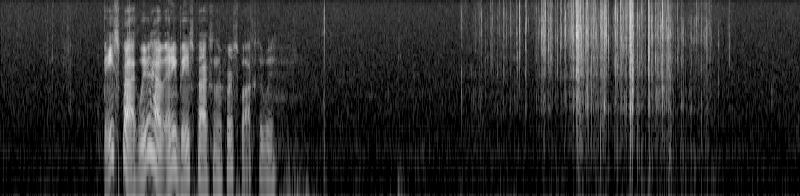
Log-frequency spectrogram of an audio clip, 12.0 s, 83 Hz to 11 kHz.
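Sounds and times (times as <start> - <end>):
card pack wrapper crinkling and tearing: 6.9 - 11.0.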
